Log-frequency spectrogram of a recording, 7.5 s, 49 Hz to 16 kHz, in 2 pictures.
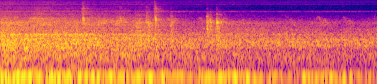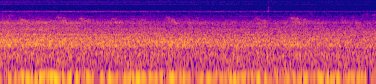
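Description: Southern Class 377 Electrostar electric train running past and fading as it draws away: a low rumble with a few faint clicks in the first couple of seconds.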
